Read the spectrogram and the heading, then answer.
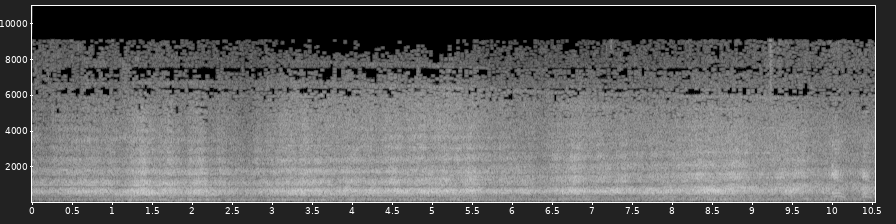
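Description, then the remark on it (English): An airplane's engines roar steadily at a new wetland right next to an airport, a loud continuous drone with layered humming tones that swells gently and holds for the whole stretch. “This new wetland is right next to the airport.”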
